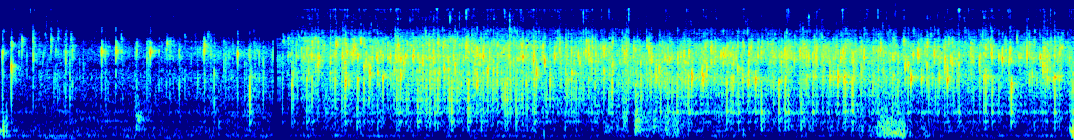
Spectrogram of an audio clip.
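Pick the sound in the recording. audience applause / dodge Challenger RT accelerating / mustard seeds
mustard seeds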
